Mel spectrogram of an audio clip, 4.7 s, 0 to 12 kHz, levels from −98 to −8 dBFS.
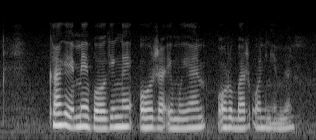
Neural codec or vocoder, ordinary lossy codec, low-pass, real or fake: none; none; 7.2 kHz; real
